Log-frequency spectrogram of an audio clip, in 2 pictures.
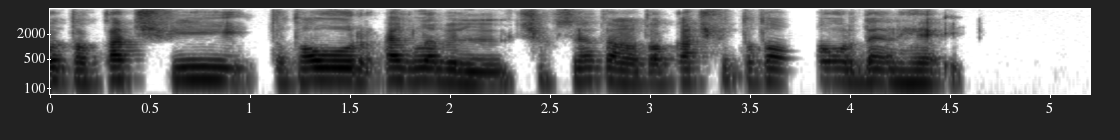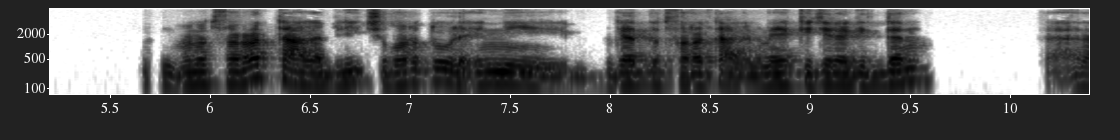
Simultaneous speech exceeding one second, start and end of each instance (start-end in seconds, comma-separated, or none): none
